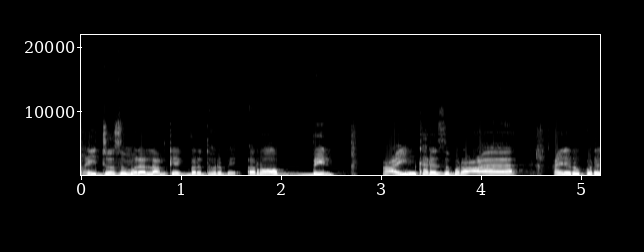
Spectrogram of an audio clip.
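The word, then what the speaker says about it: رَبِّ: লিল্লাহি আলহামদুলিল্লাহি রবা জবর রব বালাম জেরে বিল রব্বিল আমরা অনেকেই রাব্বিল পড়ে থাকি এখানে রকে রা বলা যাবে না র বলতে হবে র জবর রব বালামের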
